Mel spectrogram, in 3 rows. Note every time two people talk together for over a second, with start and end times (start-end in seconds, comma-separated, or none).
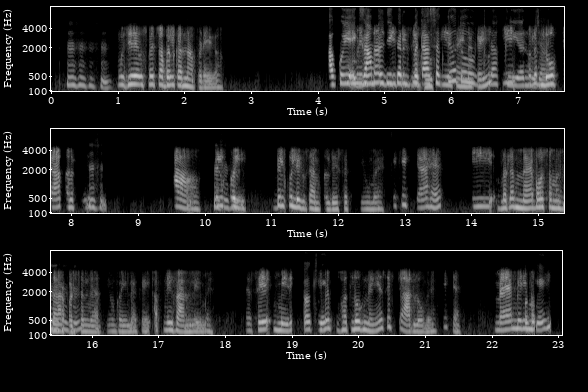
4.4-7.5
